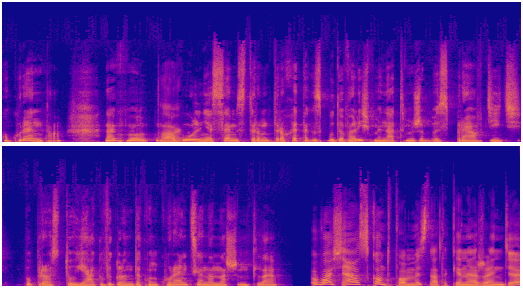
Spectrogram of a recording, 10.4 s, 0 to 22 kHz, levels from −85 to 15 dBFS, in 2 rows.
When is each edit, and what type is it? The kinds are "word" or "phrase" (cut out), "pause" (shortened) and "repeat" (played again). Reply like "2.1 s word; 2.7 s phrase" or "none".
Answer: none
